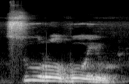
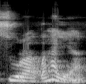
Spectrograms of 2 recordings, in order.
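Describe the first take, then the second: First: The vowels are thick, like o. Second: The vowels are thin, like a. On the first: This is how Javanese speakers say it. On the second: This is the written form.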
